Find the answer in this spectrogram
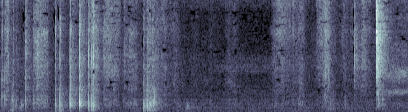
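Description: Paper rustling as a page of a picture book is turned, in a few quick bursts during the first second and a half, with a brief rustle near the end.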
